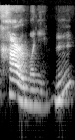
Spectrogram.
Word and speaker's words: harmony: In English, we pronounce it. It is not a silent consonant.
